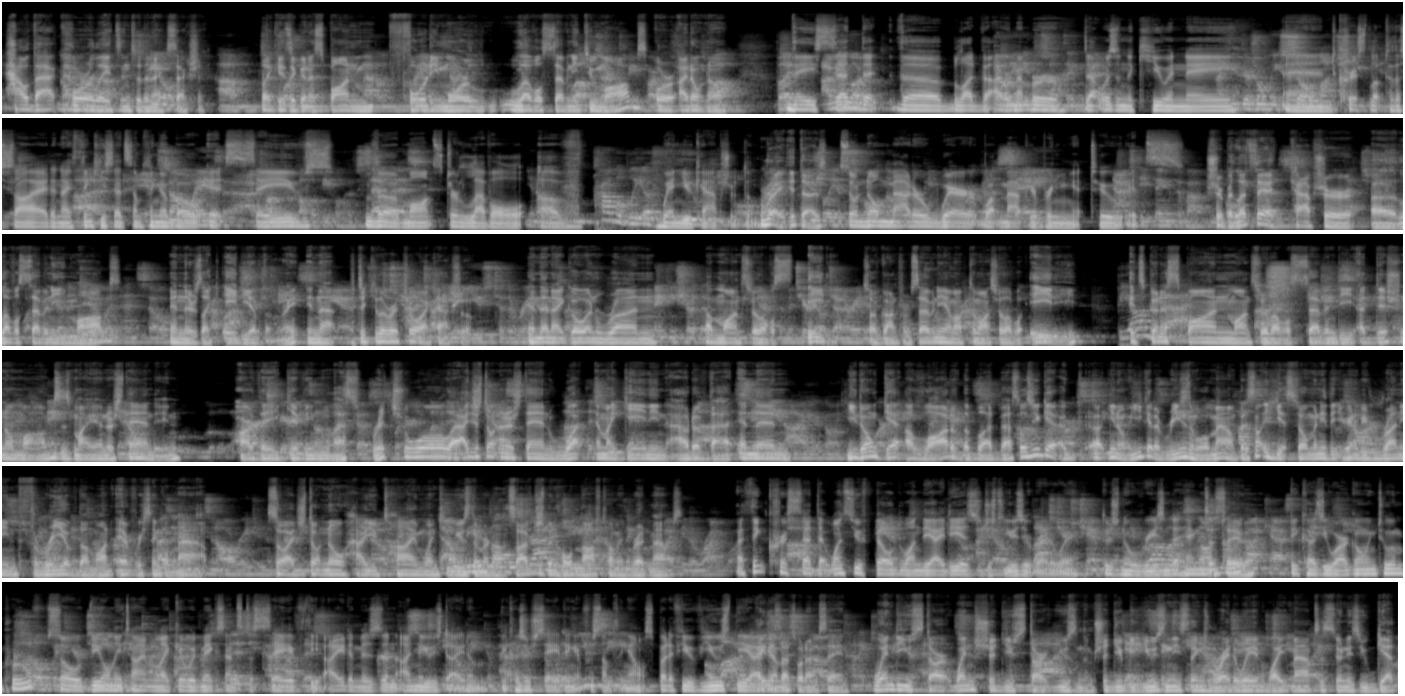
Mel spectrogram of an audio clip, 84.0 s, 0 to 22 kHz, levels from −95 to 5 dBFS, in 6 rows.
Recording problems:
voice in the background; loud; throughout; 8 dB below the speech

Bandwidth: 14.5 kHz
